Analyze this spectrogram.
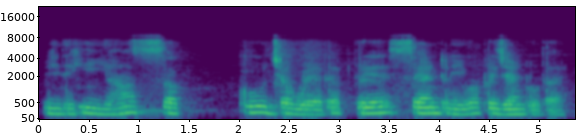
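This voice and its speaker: A man's voice: a little high, moderate pace, vocal fry, crowd noise. A man teaching English pronunciation, repeating each word and setting the wrong sound against the right one. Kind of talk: explaining word by word. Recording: dull lo-fi sound with faint noise.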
